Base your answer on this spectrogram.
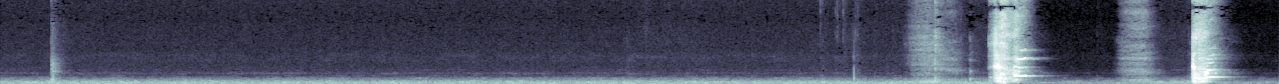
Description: I sneezed while recording a speech.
